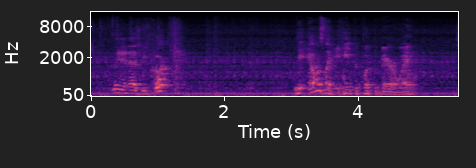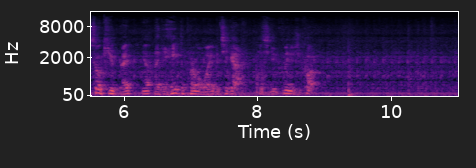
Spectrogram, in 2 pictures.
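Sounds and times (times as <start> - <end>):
kitchen appliance humming: 0.0 - 11.0.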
